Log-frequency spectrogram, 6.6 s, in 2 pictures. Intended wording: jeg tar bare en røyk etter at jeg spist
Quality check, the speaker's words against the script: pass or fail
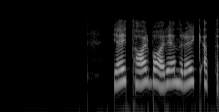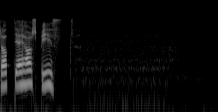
fail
